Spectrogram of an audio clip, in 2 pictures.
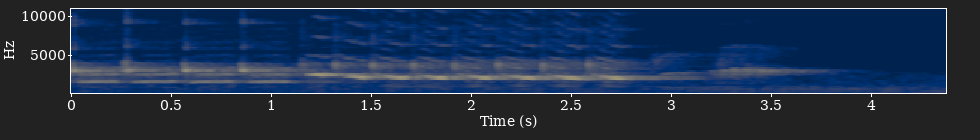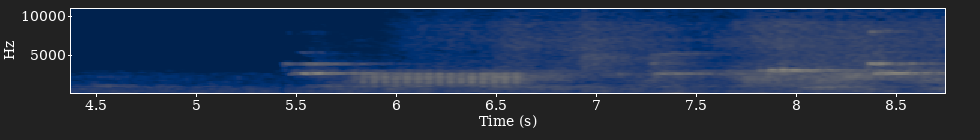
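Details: Belgian Waterslager canary, a song-bred breed: a string of regularly pulsed notes about three per second, a pause, then a softer hissing roll.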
